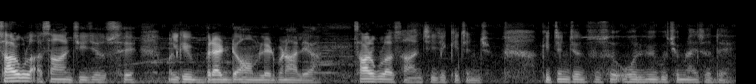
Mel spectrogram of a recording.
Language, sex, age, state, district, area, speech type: Dogri, male, 18-30, Jammu and Kashmir, Samba, urban, spontaneous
